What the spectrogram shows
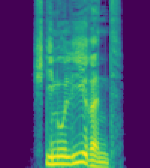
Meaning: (verb) present participle of stimulieren; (adjective) 1. stimulating 2. provocative
- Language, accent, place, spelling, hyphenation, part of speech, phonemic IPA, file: German, Germany, Berlin, stimulierend, sti‧mu‧lie‧rend, verb / adjective, /ʃtimuˈliːʁənt/, De-stimulierend.ogg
